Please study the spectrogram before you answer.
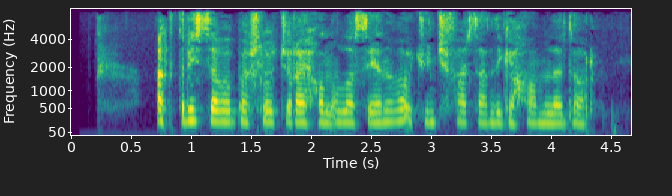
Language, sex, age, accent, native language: Uzbek, female, 19-29, Jizzax, Uzbek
